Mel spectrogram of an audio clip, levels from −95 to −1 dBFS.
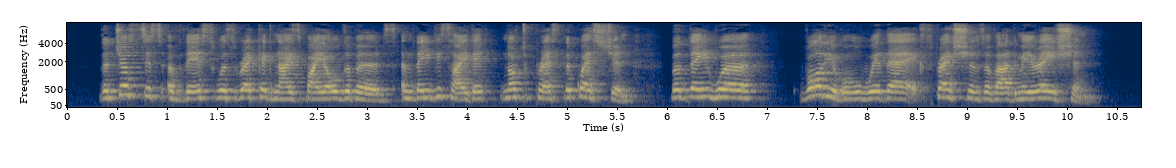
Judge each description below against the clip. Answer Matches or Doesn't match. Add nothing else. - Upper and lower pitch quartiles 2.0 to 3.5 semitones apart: Matches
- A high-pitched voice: Matches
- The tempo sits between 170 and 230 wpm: Doesn't match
